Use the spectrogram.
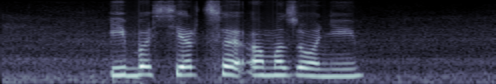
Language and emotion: Russian, neutral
